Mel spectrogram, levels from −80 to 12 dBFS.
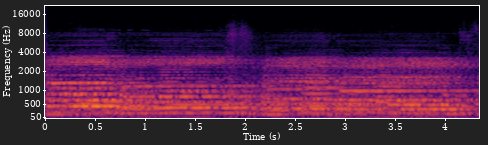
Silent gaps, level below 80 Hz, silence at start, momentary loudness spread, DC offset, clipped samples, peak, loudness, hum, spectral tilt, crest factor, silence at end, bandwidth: none; -50 dBFS; 0 s; 7 LU; under 0.1%; under 0.1%; -8 dBFS; -24 LUFS; none; -5.5 dB/octave; 16 dB; 0 s; 12.5 kHz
